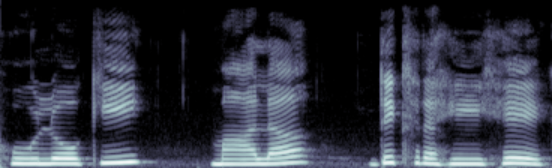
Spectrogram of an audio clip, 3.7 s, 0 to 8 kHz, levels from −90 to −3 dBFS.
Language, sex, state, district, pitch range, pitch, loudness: Hindi, female, Madhya Pradesh, Bhopal, 230-275 Hz, 245 Hz, -14 LUFS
